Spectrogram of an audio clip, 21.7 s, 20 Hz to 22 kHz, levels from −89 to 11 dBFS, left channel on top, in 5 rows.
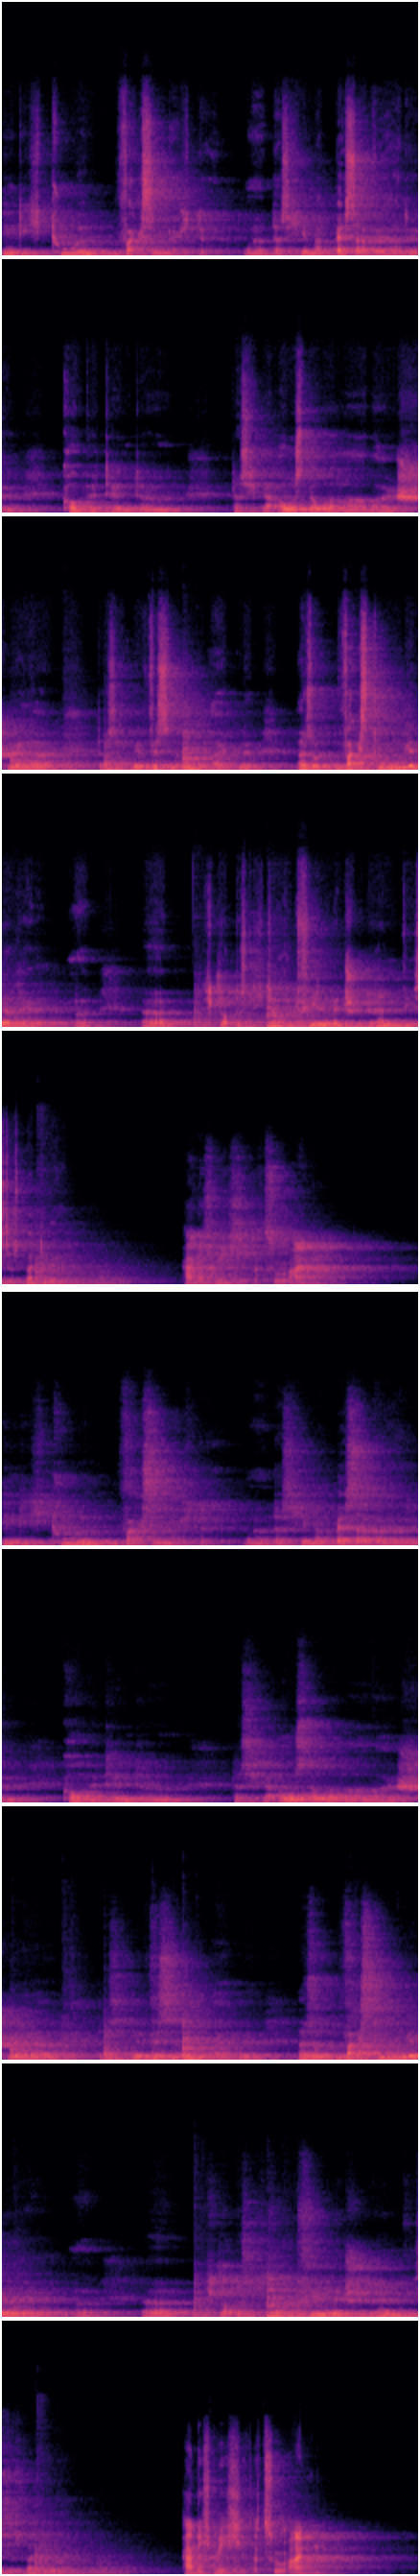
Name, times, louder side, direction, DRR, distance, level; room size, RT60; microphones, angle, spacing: voice 1, 0.0-2.3 2.5-14.8 15.1-18.0, left 2 dB, 65° left, 3 dB, 0.7 m, -30 dB
sound 1, 8.2-8.4 8.8-11.2 11.7-12.0 12.3-13.4 13.7-13.8 14.3-14.4 15.0-16.4 17.1-17.2 17.7-18.7, equal, 10° right, 0.9 m, -35 dB
voice 2, 19.2-20.7, right 6 dB, 75° right, 7 dB, 0.4 m, -29 dB
9.8 x 4.9 x 2.6 m, 2.1 s
head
